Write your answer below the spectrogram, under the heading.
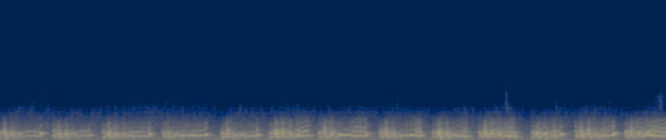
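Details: Free-roaming pet guinea pig protests with loud repeated squeals while being held and rubbed clean with a wet wipe during its daily foot check. The bursts are shrill and bent in pitch, coming about every three quarters of a second.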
